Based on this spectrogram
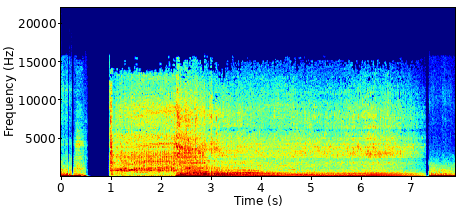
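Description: A Lamborghini sports car engine starts with a sharp rising whine, then revs and settles into a loud, steady low idle before cutting off abruptly.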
